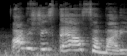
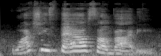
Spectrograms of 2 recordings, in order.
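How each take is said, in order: First: Much higher, louder and faster; outraged disbelief. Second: A touch louder and higher, imitating shock; retold disbelief; shocked question. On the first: Retold or imitated. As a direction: squeal the question in disbelief. Repeats it more shocked. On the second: Retelling her own shocked question.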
